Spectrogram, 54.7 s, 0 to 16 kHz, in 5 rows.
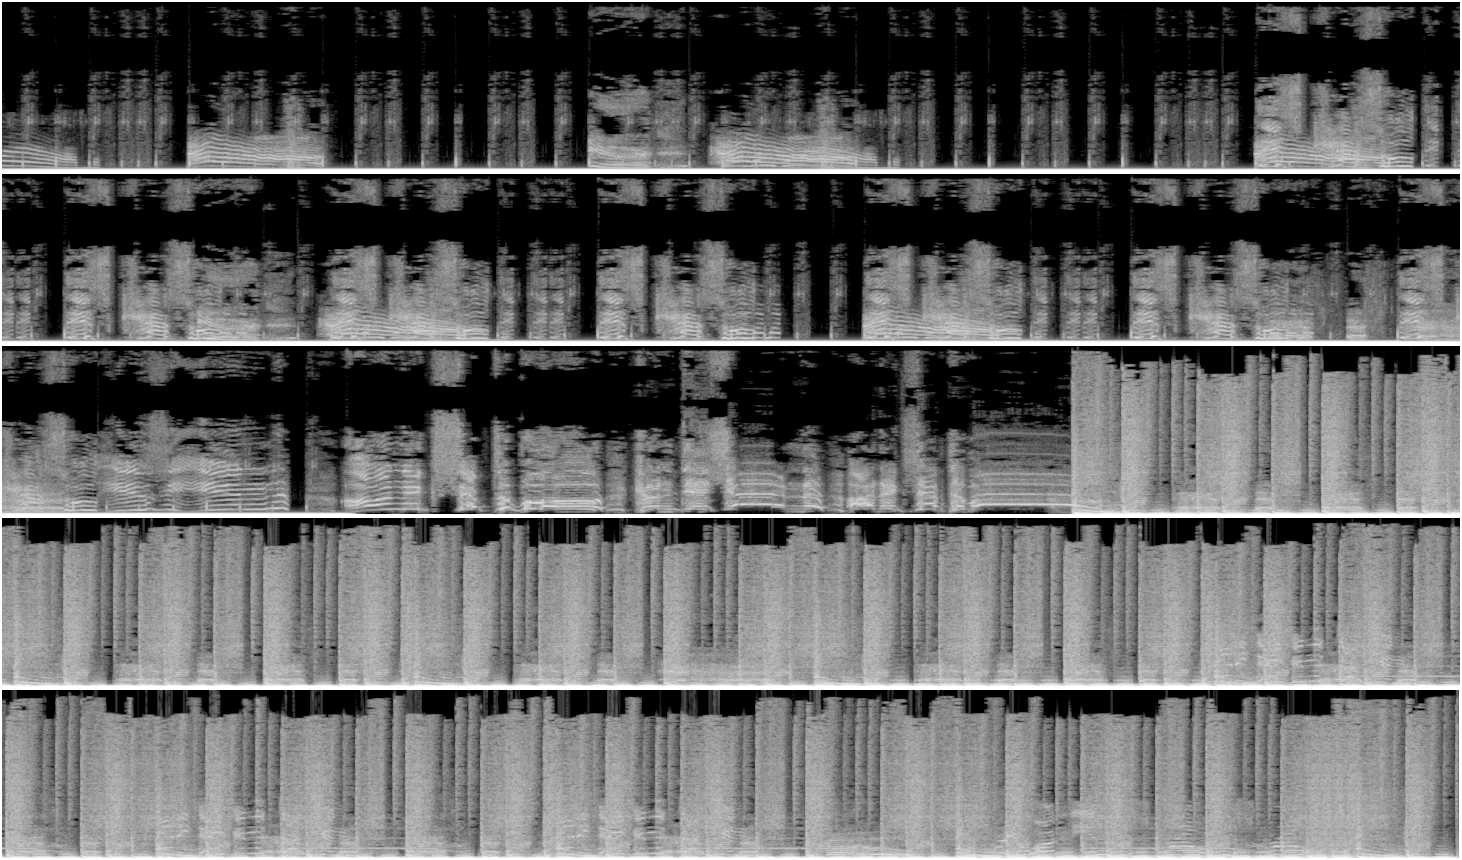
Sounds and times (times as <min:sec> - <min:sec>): Speech: 0:00.0 - 0:00.6, 0:01.4 - 0:02.4, 0:04.4 - 0:06.6, 0:09.4 - 0:16.8, 0:17.4 - 0:30.9, 0:41.9 - 0:44.2, 0:44.9 - 0:47.1, 0:47.9 - 0:54.2
Music: 0:00.0 - 0:23.8, 0:29.9 - 0:54.6.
